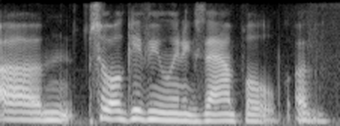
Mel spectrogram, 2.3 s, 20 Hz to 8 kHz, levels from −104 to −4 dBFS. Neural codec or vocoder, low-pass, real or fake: none; 7.2 kHz; real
